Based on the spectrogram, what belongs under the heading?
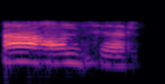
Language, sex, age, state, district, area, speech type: Telugu, female, 30-45, Telangana, Vikarabad, urban, conversation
